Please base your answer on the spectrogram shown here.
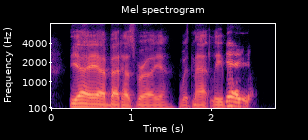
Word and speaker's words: Hasbara: to a podcast that you did on Bad Hasbara. Did I pronounce that right? Yeah, about Hasbara, yeah, with Matt Lieb.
